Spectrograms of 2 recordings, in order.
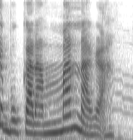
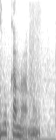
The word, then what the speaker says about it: Bucaramanga: Aquí dice Bucaramánaga. Pero lo dije bien, según yo, si es Bucaramanga. No, sí, sí es Bucaramanga.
